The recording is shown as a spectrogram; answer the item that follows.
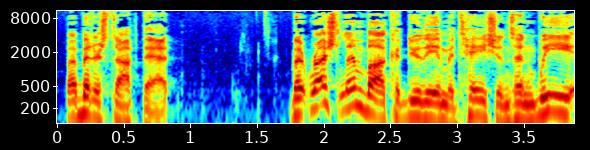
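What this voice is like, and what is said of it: Usual voice. Nothing is said of it.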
